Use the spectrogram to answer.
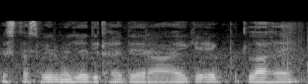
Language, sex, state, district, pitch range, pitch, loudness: Hindi, male, Uttar Pradesh, Etah, 105-110 Hz, 110 Hz, -17 LUFS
